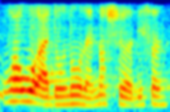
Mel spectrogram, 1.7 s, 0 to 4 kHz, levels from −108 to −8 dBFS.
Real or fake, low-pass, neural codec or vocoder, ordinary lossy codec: fake; 3.6 kHz; codec, 24 kHz, 3.1 kbps, DualCodec; MP3, 32 kbps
